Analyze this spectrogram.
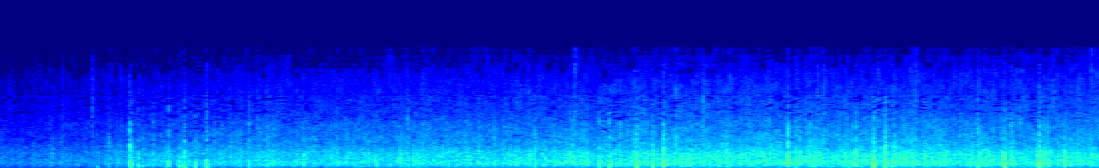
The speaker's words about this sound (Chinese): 你住的城市下雨了，很想问你有没有带伞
